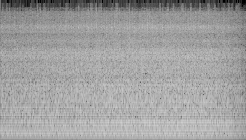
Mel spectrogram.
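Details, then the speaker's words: Craftsman push mower with newer Briggs OHV engine, test run on a cold, windy day before service: a steady high-pitched drone with no misses or stumbles. Running normally on its own. Pull cable is getting hard to pull. "let it run Let's test it we'll get to that later here we go on its own sounds good"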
